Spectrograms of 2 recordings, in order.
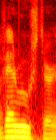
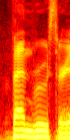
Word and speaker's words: Van Rooster: Hoe moet je het uitspreken? Van Rooster en wij zeggen over het algemeen Van Rooster, ja. – Van Rooster, ja.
